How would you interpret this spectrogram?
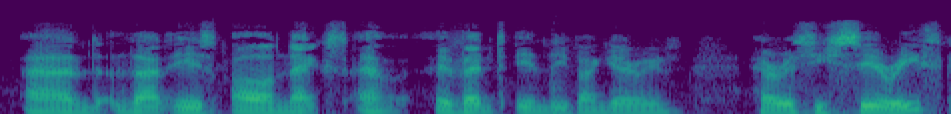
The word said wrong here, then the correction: Varangian: The Varangian. – Varangian series.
